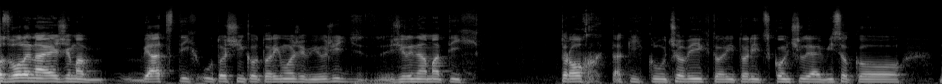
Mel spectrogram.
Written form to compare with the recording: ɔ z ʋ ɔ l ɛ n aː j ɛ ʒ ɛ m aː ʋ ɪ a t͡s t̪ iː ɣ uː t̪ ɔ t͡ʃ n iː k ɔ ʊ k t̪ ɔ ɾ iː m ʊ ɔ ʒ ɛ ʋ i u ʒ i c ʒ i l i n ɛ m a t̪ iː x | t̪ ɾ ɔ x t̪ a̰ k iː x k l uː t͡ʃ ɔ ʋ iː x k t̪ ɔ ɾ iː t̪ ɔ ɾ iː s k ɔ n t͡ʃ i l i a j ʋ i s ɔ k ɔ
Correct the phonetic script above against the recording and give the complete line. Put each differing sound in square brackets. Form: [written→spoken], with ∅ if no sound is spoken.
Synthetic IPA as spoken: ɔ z ʋ ɔ l ɛ n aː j ɛ ʒ ɛ m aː ʋ ɪ a t͡s t̪ iː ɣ uː t̪ ɔ t͡ʃ [n→ɲ] iː k ɔ ʊ k t̪ ɔ ɾ iː m ʊ ɔ ʒ ɛ ʋ i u ʒ i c ʒ i l i n [ɛ→a] m a t̪ iː x | t̪ ɾ ɔ x t̪ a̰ k iː x k l uː t͡ʃ ɔ ʋ iː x k t̪ ɔ ɾ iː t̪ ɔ ɾ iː s k ɔ n t͡ʃ i l i a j ʋ i s ɔ k ɔ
